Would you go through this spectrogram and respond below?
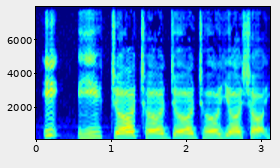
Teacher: ये तालु से बोले जाते हैं। इन्हें तालव्य कहा जाता है।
